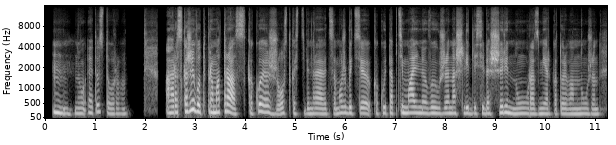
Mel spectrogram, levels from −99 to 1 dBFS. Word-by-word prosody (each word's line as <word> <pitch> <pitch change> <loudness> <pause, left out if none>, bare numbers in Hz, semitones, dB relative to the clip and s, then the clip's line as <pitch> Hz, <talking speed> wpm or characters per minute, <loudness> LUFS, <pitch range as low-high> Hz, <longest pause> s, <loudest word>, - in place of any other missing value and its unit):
Мгм, 185 -7 0
ну, 175 -2 -5
это 205 +3 -4
здорово. 165 -7 -7 0.8
А 200 - +3
расскажи 235 +7 +6
вот 235 -5 +3
про 210 - +2
матрас. 210 -5 +4
Какое 215 +5 +1
жёсткость 165 -1 -3
тебе 165 - -7
нравится? 165 -1 -2
Может 190 +3 -3
быть, 180 -2 -3
э, 175 -2 0
какую-то 185 +2 -4
оптимальную 190 0 0
вы 185 +1 -2
уже 180 0 -2
нашли 185 0 +1
для 180 0 -7
себя 175 +1 -3
ширину, 175 -3 +3
размер, 165 0 -2
который 165 +1 -6
вам 165 0 -3
нужен? 160 -1 -5
175 Hz, 150 wpm, -21 LUFS, 165-195 Hz, 0.8 s, расскажи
